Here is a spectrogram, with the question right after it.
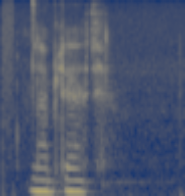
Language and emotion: Russian, angry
